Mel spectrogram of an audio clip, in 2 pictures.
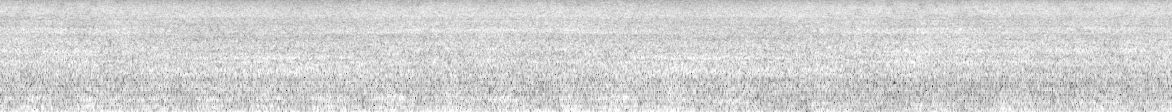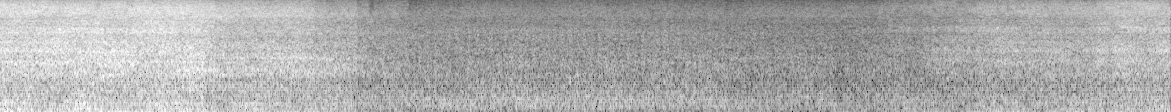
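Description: A steam locomotive hisses steam as it chugs slowly along.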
